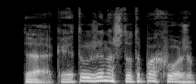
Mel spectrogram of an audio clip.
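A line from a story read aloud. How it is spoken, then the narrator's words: Muttering. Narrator (Russian): пробормотал Сэл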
